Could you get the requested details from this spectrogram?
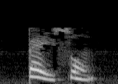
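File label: "背诵", Mandarin Chinese; hsk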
